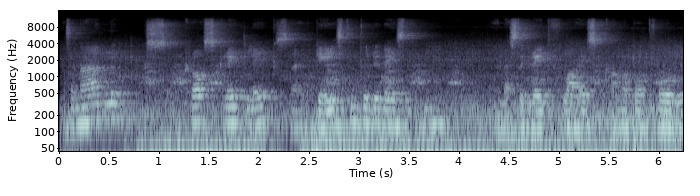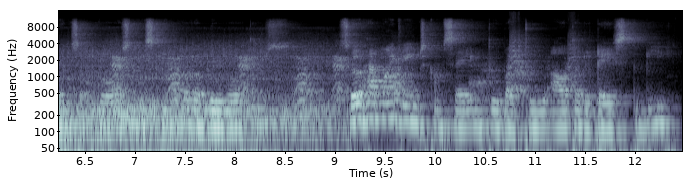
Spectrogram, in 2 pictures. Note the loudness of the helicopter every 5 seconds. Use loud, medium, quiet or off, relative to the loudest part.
medium, loud, off.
